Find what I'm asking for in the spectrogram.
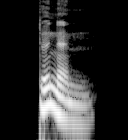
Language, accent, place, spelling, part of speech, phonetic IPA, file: German, Germany, Berlin, dünnem, adjective, [ˈdʏnəm], De-dünnem.ogg
- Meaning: strong dative masculine/neuter singular of dünn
